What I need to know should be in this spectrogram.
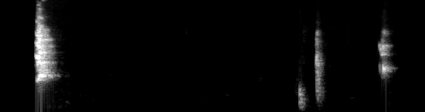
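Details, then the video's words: In their puppy pen indoors, Remy's Blenheim Cavalier King Charles Spaniel puppies, a litter of six, give barks: one sharp, high bark, a pause of several seconds, then three quick shorter yaps close together. "Cavalier Puppies Bark, Howl, and POOP"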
